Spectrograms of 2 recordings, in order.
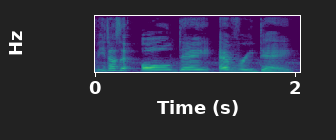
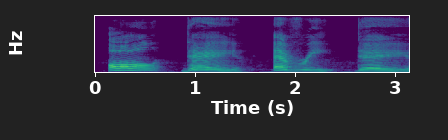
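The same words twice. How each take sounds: First: Said in the usual way. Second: "All day" louder, "every day" slow and weighted; stress on All day. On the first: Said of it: "Do you see what I have to deal with". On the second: Shown as a demonstration.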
